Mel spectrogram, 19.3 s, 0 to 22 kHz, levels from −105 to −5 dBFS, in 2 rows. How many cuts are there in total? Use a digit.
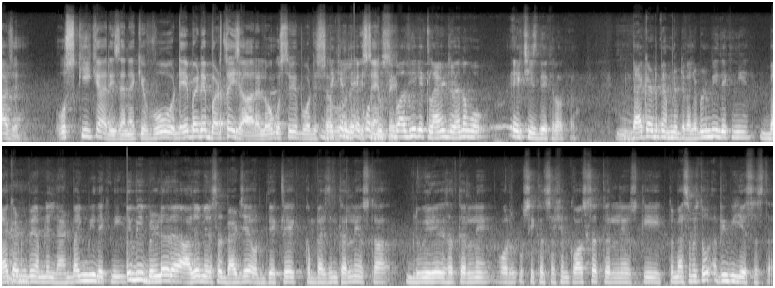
3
